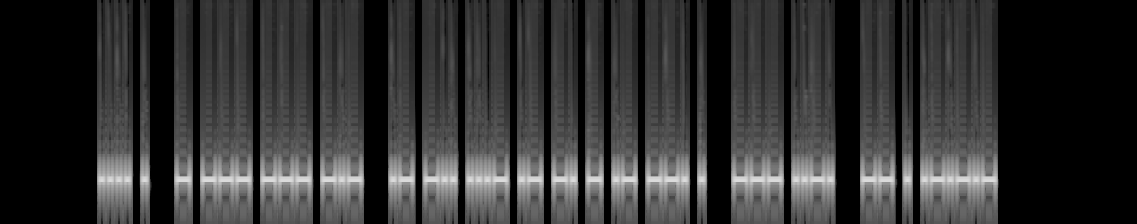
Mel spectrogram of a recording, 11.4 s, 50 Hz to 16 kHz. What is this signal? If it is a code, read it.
Morse code, heard as a keyed tone, about 28 wpm, 700 Hz. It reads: HE TOOK ADVANTAGE OF ME.
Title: Sentences from Top 1000 Words - Review Part 6 - 28wpm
